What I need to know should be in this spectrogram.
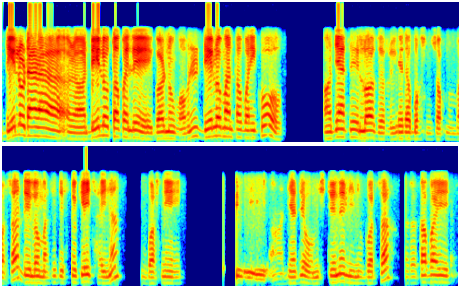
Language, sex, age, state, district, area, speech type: Nepali, male, 45-60, West Bengal, Kalimpong, rural, conversation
